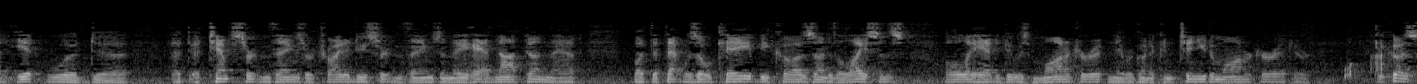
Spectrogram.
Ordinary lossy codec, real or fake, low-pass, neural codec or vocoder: MP3, 48 kbps; real; 7.2 kHz; none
